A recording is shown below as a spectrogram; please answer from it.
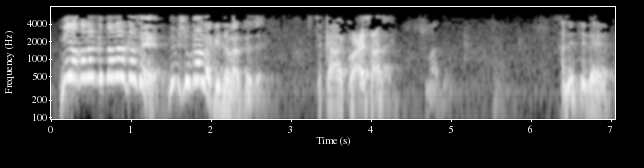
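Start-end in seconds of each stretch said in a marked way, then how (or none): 0.1-2.6 shocked parent. Retold or imitated. Angry parent quoted.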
